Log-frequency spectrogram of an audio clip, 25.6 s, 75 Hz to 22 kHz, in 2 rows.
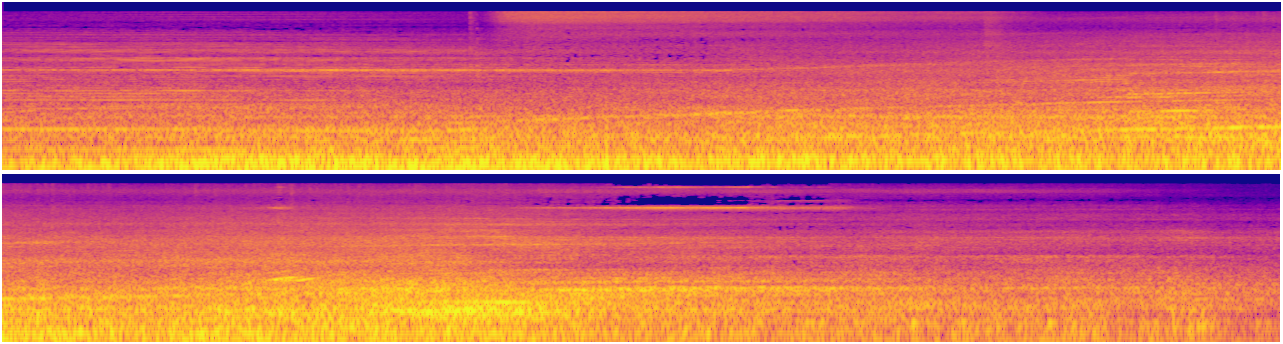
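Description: Double-deck Regio 2N electric multiple unit rolling past: wheel rumble with the whine of the traction motors rising in pitch, loudest about two-thirds of the way through, then fading as the last cars go by.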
